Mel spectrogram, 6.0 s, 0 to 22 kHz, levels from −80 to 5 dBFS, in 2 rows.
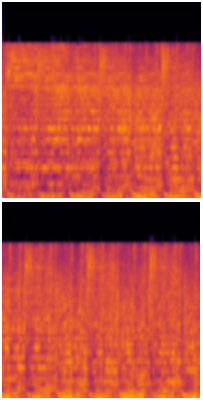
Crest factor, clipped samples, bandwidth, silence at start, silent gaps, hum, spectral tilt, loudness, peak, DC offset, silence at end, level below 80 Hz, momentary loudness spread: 12 dB; under 0.1%; 11 kHz; 0 s; none; none; -1 dB/octave; -9 LUFS; 0 dBFS; 0.1%; 0 s; -22 dBFS; 3 LU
